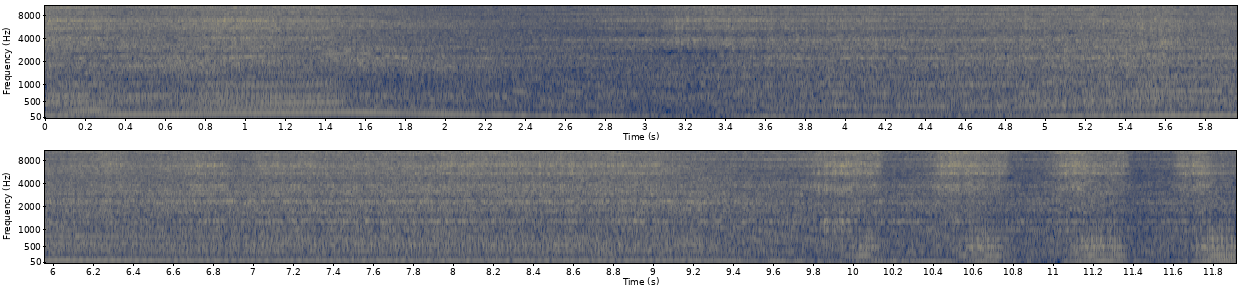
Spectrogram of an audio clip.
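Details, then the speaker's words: Free car, engine catches and revs briefly, sags and surges unevenly, then dies; runs only on fuel squirted into it by hand, won't draw fuel from the tank; owner suspects stuck injectors. "um it does run though it just needs fuel so that's a good start um i've been squirting a few fuel into it but doesn't want to pick up anything from the tank"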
